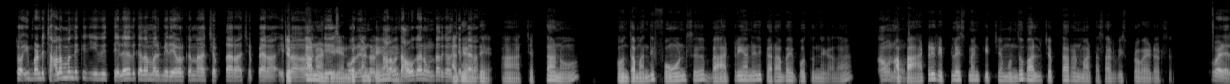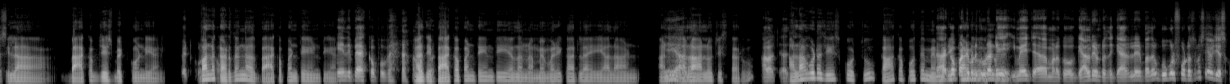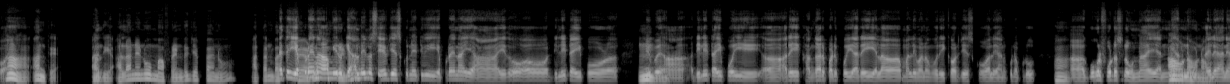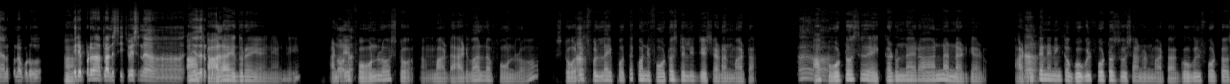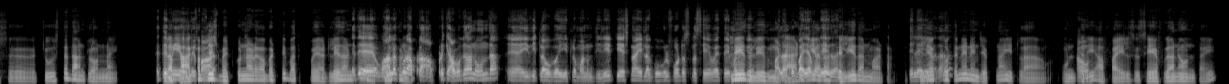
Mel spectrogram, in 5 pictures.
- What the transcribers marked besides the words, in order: in English: "సో"; in English: "ఫోన్స్ బ్యాటరీ"; in English: "బ్యాటరీ రిప్లేస్మెంట్‌కిచ్చే"; in English: "సర్వీస్ ప్రొవైడర్స్"; lip smack; in English: "బ్యాకప్"; in English: "ప్రొవైడర్స్"; laughing while speaking: "బ్యా అవును"; in English: "మెమరీ కార్డ్‌లా"; in English: "మెమరీ"; in English: "గ్యాలరీ"; in English: "గ్యాలరీ"; in English: "గూగుల్ ఫోటోస్‌లో సేవ్"; in English: "ఫ్రెండ్‌కి"; in English: "గ్యాలరీలో సేవ్"; in English: "రికవర్"; in English: "గూగుల్ ఫోటోస్‌లో"; in English: "డ్యాడీ"; in English: "స్టోరేజ్"; in English: "ఫోటోస్ డిలీట్"; in English: "ఫోటోస్"; in English: "గూగుల్ ఫోటోస్"; in English: "గూగుల్ ఫోటోస్"; in English: "బ్యాకప్"; tapping; in English: "డిలీట్"; in English: "గూగుల్ ఫోటోస్‌లో"; in English: "డ్యాడీకి"; in English: "ఫైల్స్ సేఫ్‌గానే"
- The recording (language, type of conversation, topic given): Telugu, podcast, క్లౌడ్ నిల్వను ఉపయోగించి ఫైళ్లను సజావుగా ఎలా నిర్వహిస్తారు?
